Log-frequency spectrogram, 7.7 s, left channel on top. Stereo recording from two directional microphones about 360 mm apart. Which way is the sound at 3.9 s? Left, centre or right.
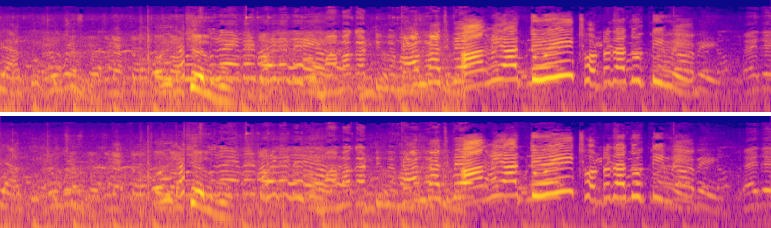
Centre.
